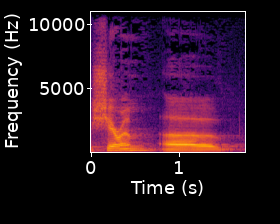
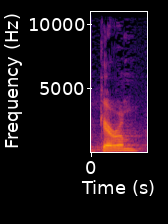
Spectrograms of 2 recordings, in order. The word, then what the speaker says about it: Cherem: Bon, il a prononcé Sherem. Je l'ai toujours entendu Kerem. Donc je vais dire plutôt Kerem, qui n'est pas la bonne prononciation de toute manière, mais on n'est pas trop loin quand même.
